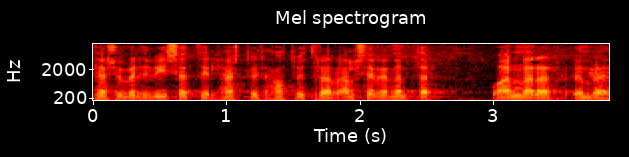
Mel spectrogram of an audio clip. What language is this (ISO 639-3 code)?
isl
